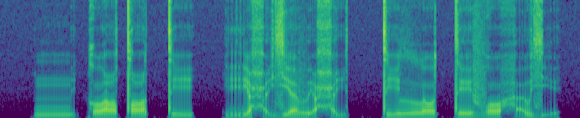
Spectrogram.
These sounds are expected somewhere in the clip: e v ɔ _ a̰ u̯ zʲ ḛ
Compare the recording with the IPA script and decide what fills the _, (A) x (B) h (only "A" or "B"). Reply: B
